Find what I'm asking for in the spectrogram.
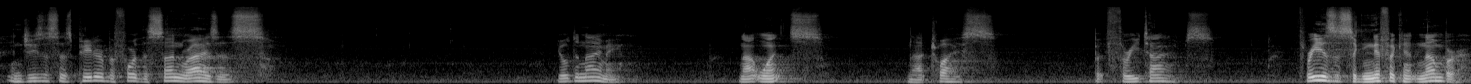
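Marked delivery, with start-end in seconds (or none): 0.7-12.1 hushed, slow and measured; grave prediction. Retold or imitated. Jesus foretells his friend's denial at supper, hushed and grave. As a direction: say it very softly with weighty pauses.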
